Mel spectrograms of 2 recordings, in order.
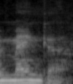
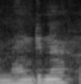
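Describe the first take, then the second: First: "manga" said in two syllables; first pronunciation attempt. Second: "mangana" with an extra syllable; alternative pronunciation attempt. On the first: Fish keeper trying out a species name, "manga" in two syllables. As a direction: say "manga" slowly, ending straight after the g. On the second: Fish keeper unsure of a species name, tentative "mangana". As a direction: say "mangana" with an added "na" at the end. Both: Real, not acted. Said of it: "however you say it".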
